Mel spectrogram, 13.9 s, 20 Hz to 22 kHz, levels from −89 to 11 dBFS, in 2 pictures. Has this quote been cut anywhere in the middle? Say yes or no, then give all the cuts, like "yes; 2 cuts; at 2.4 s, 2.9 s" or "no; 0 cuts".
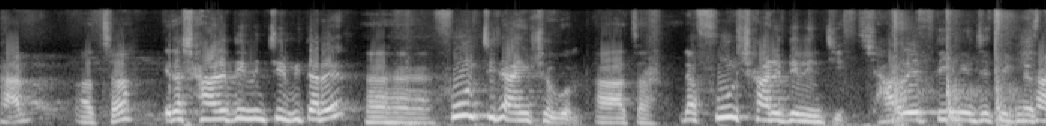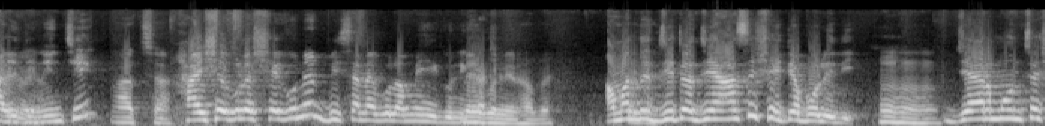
no; 0 cuts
